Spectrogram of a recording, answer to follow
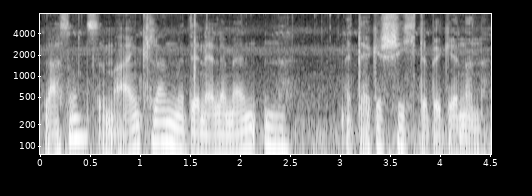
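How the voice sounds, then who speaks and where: Man, very low gravelly voice, gentle poetic campfire storytelling, crickets and night ambience behind. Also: animated, noisy background. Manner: slow, gentle, poetic delivery. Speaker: storyteller, narrator. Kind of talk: immersive scripted campfire storytelling addressed to the listener. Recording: constant night insect and nature ambience. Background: crickets and forest night sounds.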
